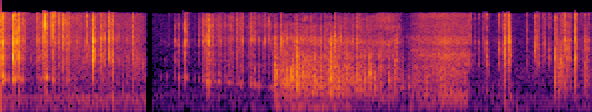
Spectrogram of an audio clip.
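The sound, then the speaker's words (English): A brown paper bag rustles and crinkles, with sharp crackling bursts at first, then a steadier papery scrunching as it's handled while a wrap of Eastern-spiced food is put in it and served. No one speaks. “In a brown paper bag.”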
